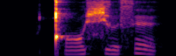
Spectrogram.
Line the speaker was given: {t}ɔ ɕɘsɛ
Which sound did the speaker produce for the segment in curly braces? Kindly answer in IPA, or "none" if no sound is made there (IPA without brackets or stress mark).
ǃ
